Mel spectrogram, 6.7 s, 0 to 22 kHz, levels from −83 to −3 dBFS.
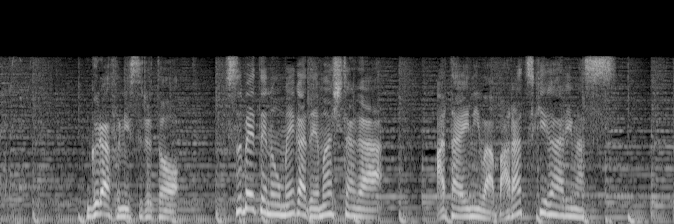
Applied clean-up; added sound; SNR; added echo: none; none; none; none.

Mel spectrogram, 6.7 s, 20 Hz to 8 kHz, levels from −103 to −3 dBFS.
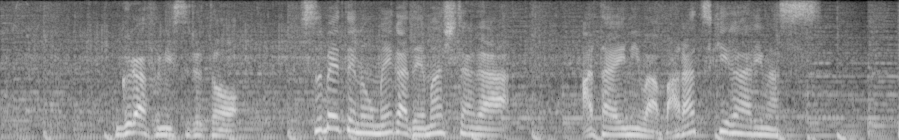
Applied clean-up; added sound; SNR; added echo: none; Drill / Mechanisms; 15 dB; none.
